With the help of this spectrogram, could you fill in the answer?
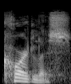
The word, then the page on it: cordless: American English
